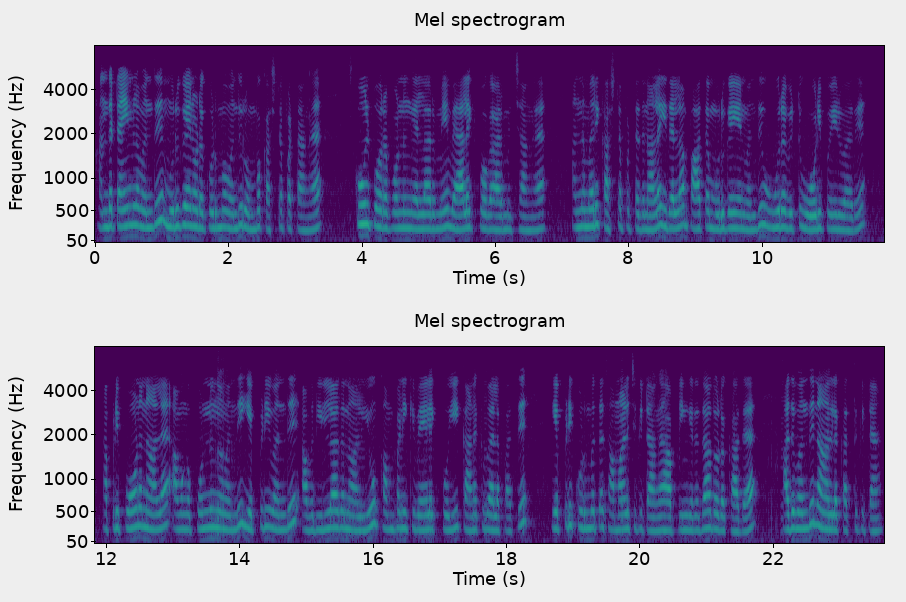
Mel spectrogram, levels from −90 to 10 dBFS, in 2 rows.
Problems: low volume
